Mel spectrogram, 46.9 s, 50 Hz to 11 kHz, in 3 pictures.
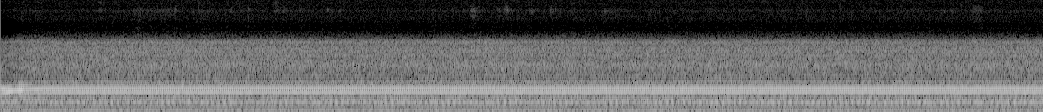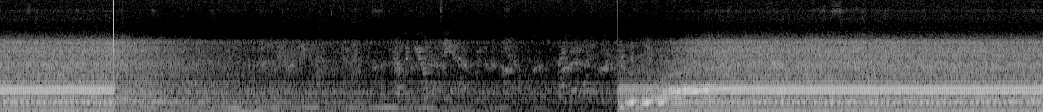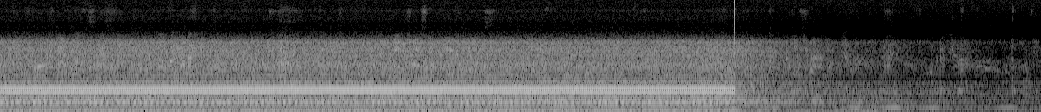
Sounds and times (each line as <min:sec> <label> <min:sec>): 0:00.0 fan accelerating and decelerating 0:23.4
0:24.9 fan accelerating and decelerating 0:46.9
0:43.0 chatter in the background 0:46.9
